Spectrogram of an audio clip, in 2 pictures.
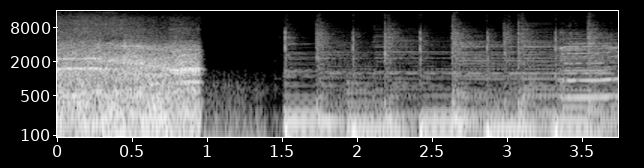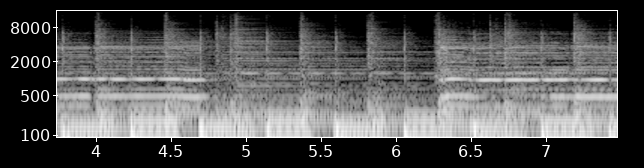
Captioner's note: broken audio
